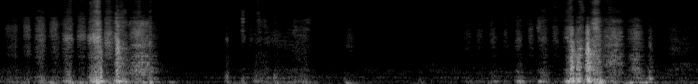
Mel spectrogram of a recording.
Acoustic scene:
kitchen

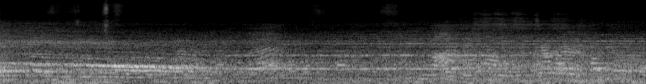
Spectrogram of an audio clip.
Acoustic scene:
subway station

